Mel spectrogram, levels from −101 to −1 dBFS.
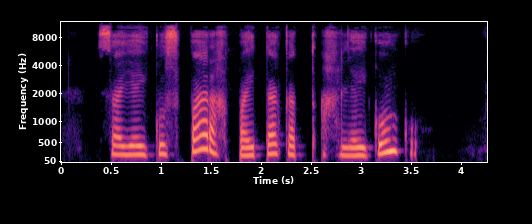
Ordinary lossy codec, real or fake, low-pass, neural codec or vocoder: Opus, 32 kbps; real; 10.8 kHz; none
